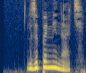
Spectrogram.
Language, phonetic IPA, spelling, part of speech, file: Russian, [zəpəmʲɪˈnatʲ], запоминать, verb, Ru-запоминать.ogg
- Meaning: 1. to remember, to keep in mind 2. to memorize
